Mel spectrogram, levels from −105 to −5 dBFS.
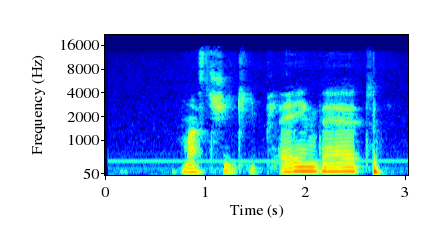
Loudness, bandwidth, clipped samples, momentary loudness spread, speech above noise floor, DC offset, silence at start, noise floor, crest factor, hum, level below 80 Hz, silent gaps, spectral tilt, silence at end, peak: -36 LUFS; 14 kHz; under 0.1%; 13 LU; 31 dB; under 0.1%; 0.75 s; -66 dBFS; 18 dB; none; -66 dBFS; none; -6.5 dB/octave; 0.25 s; -20 dBFS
